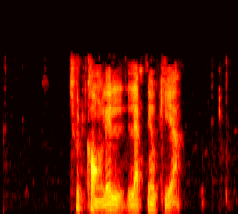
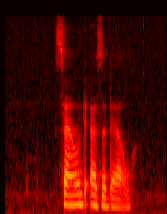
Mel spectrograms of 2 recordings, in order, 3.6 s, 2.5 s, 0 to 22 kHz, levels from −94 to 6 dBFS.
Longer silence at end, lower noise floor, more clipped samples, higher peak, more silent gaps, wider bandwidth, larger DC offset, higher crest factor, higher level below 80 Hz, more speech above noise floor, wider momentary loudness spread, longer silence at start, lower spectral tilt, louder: first, 0.9 s vs 0.5 s; first, -79 dBFS vs -67 dBFS; neither; first, -2 dBFS vs -22 dBFS; neither; second, 7.8 kHz vs 16 kHz; neither; first, 24 dB vs 18 dB; first, -58 dBFS vs -76 dBFS; first, 57 dB vs 30 dB; second, 11 LU vs 15 LU; first, 1.05 s vs 0.85 s; second, -4 dB/octave vs -5.5 dB/octave; first, -23 LUFS vs -38 LUFS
